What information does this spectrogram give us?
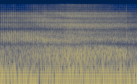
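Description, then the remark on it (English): An American alligator at the San Diego Zoo lets out a long, steady fluttering hiss, a loud breathy rush of noise that holds evenly for nearly three seconds with no voices over it. “And the American alligator.”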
